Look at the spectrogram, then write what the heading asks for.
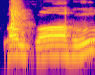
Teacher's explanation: Allahnya dibaca tebal karena harokat di depannya fathah. Lam fathah berdiri mat tobi'i.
